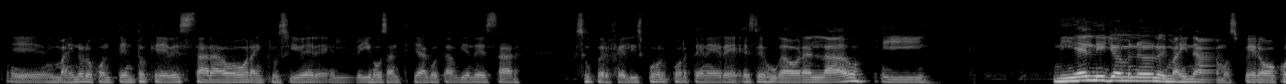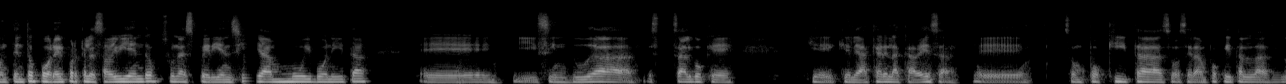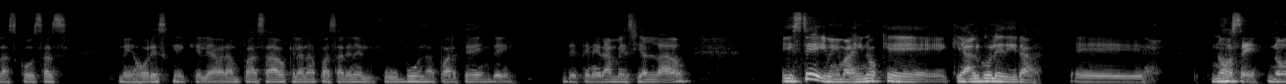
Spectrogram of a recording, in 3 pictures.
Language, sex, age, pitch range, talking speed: Spanish, male, 30-49, 110-130 Hz, 170 wpm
